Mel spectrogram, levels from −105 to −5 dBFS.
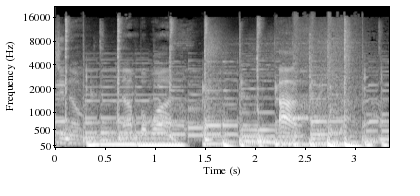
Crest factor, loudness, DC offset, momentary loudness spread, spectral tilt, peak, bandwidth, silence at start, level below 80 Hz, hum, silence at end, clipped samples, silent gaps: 12 dB; -13 LUFS; under 0.1%; 3 LU; -6.5 dB/octave; 0 dBFS; 17 kHz; 0 s; -14 dBFS; none; 0 s; under 0.1%; none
